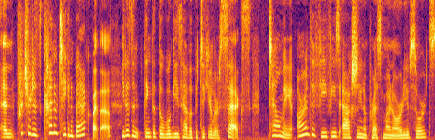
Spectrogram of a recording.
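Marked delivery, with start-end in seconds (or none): 5.4-8.7 put-on tv news anchor voice, mock newscaster delivery. Recapping a story, voicing a woman's question, in her news anchor voice. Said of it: "All in her anchor voice".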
